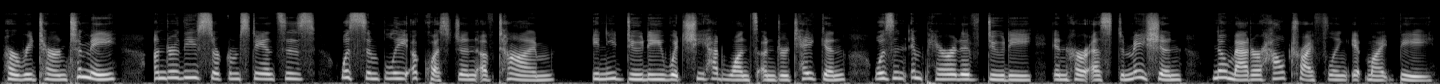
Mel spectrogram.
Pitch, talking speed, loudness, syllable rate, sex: 235 Hz, 140 wpm, -18 LUFS, 4.6 syllables/s, female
